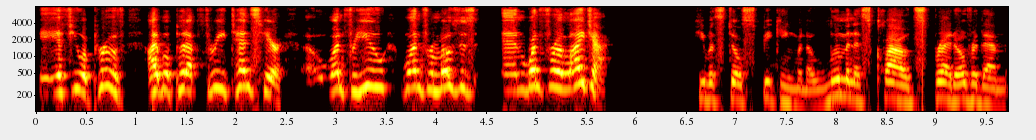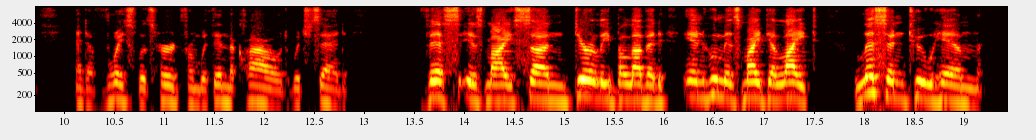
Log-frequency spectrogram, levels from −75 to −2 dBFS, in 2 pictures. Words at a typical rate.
Yes: average, 175 wpm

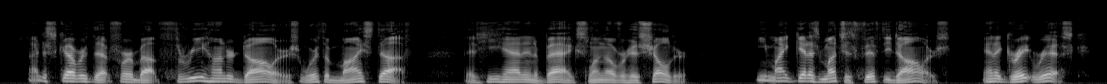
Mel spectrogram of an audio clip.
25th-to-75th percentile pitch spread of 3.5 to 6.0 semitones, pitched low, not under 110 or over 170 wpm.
No: average, 4.9 semitones; low, 115 Hz; average, 185 wpm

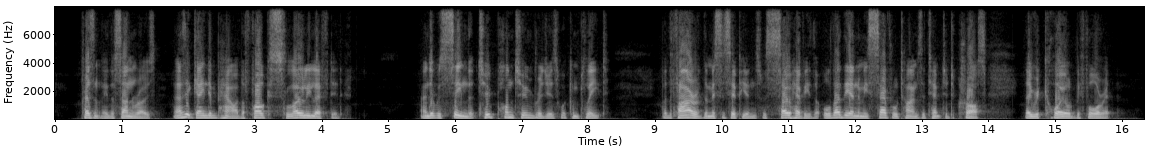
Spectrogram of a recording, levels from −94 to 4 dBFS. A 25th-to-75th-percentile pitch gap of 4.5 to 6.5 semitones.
Yes: average, 5.2 semitones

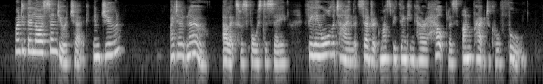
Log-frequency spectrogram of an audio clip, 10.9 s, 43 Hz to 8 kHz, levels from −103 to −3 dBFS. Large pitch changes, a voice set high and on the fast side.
No: wide, 6.3 semitones; high, 205 Hz; average, 175 wpm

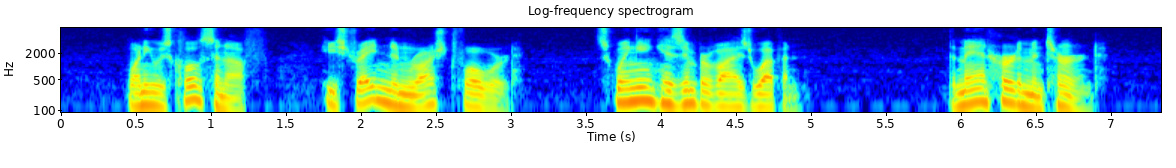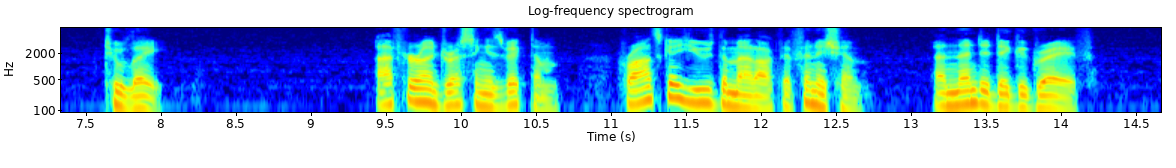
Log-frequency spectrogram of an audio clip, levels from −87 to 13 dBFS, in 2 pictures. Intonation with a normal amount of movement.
Yes: average, 4.5 semitones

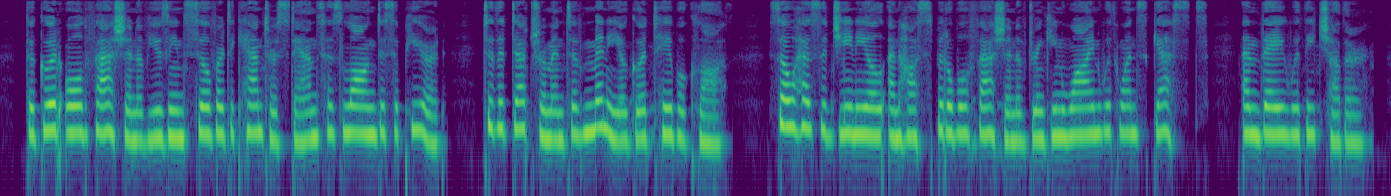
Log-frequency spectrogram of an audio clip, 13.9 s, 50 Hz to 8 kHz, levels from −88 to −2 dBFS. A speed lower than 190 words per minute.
Yes: average, 165 wpm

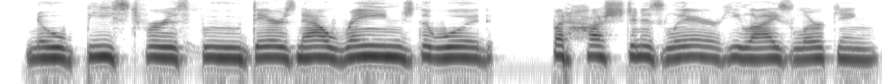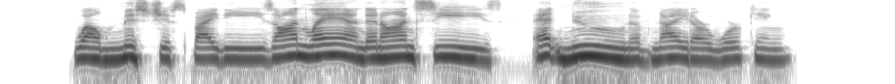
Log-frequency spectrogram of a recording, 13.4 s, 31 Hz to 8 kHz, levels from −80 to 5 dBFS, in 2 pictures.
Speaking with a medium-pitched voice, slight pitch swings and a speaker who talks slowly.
No: medium, 175 Hz; narrow, 2.1 semitones; average, 150 wpm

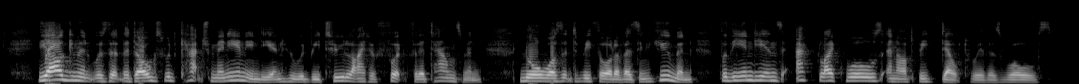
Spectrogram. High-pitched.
No: medium, 150 Hz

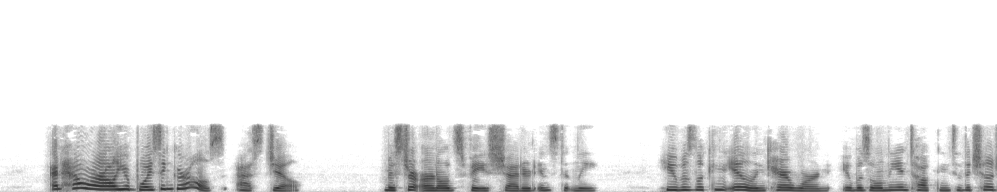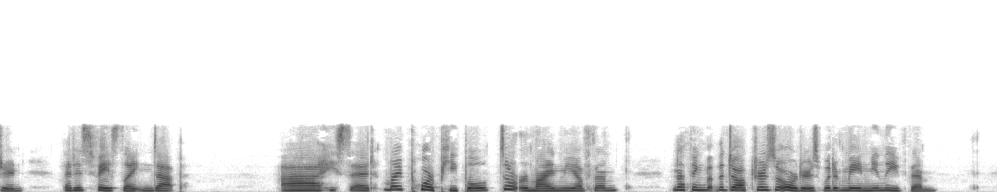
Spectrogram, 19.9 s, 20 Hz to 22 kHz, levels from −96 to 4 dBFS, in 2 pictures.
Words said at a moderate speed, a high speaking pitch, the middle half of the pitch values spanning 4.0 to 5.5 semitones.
No: average, 170 wpm; very high, 270 Hz; average, 3.5 semitones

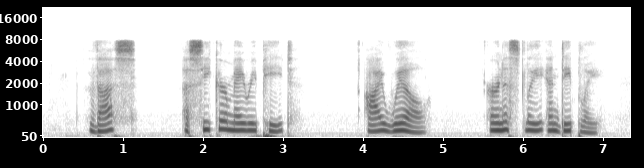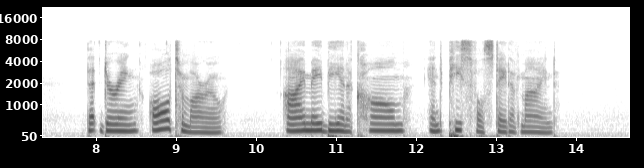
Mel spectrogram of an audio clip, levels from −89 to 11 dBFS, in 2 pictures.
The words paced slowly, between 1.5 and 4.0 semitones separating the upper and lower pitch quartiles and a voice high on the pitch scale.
Yes: slow, 100 wpm; average, 2.9 semitones; high, 205 Hz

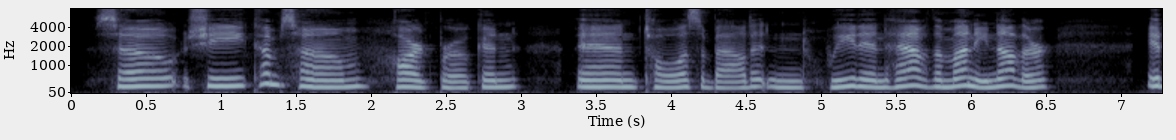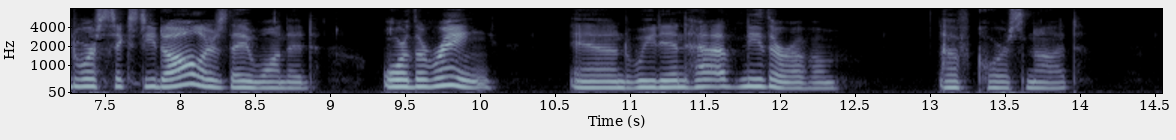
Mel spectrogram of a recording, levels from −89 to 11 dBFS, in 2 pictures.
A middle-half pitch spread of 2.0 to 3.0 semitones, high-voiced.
Yes: average, 2.7 semitones; high, 235 Hz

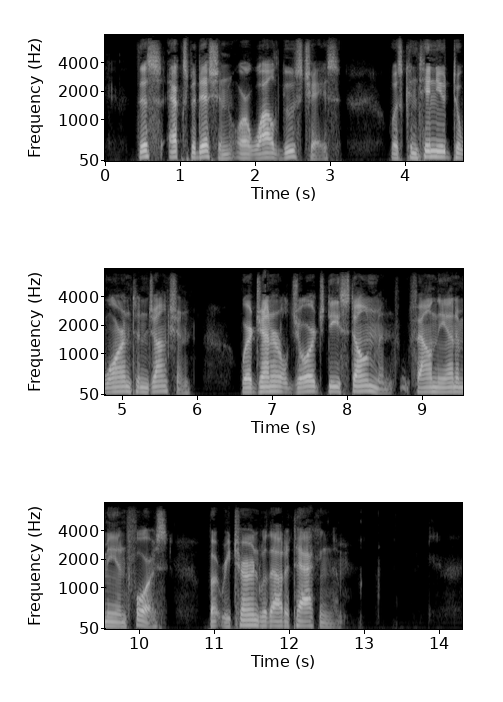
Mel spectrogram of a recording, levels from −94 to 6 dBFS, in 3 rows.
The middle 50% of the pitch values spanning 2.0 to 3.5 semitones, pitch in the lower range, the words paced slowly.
Yes: average, 2.9 semitones; low, 105 Hz; slow, 110 wpm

